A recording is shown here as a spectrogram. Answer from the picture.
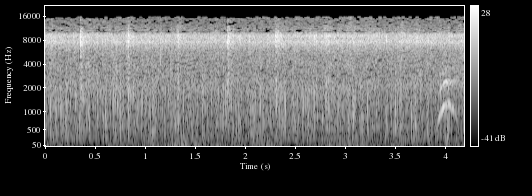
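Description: Steady rain falling on a wet dirt track and the foliage around it, with regular light splashing steps about twice a second that fade out halfway through. A brief rising-and-falling call comes near the end.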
